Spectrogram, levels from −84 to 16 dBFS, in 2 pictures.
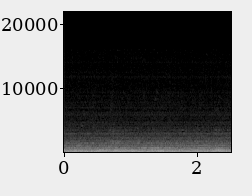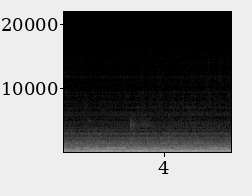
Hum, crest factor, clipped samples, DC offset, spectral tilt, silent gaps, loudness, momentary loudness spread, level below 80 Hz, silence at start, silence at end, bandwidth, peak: none; 14 dB; under 0.1%; under 0.1%; -9 dB/octave; none; -28 LUFS; 1 LU; -34 dBFS; 0 s; 0 s; 9.6 kHz; -14 dBFS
